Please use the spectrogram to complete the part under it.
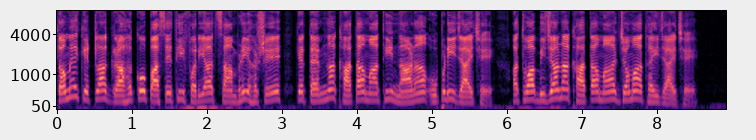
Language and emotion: Gujarati, neutral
